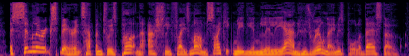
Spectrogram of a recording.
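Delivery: normal talking voice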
